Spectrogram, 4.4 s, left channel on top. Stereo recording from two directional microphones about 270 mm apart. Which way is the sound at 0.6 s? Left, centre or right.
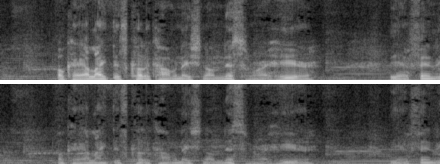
Left.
